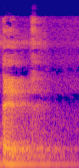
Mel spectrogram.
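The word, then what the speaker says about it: tête: Se pronuncia tet, la tet, tet.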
